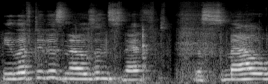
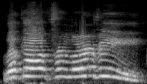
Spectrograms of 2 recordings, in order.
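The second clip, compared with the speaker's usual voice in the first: higher cows calling out; 9 semitones higher, 3 dB louder than usual. A narrator's reading. Cows warning Wilbur, calling higher. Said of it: "called the cows".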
